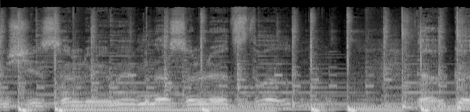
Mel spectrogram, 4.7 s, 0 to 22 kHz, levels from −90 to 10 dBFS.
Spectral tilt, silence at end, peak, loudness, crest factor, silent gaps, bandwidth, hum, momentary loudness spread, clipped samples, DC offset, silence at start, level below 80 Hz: -5.5 dB/octave; 0 s; 0 dBFS; -14 LUFS; 14 dB; none; 17 kHz; none; 5 LU; under 0.1%; under 0.1%; 0 s; -20 dBFS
